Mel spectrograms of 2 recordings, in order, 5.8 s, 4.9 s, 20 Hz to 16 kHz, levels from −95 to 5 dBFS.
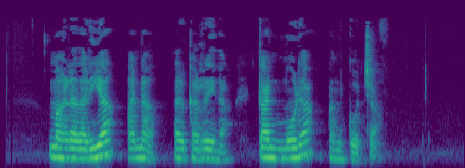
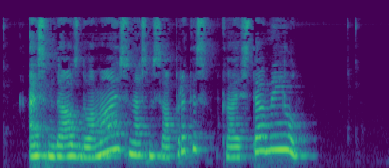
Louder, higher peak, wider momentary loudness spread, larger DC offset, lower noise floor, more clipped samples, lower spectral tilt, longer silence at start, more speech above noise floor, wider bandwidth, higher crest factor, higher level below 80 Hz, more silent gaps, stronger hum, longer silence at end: second, -28 LUFS vs -24 LUFS; about the same, -10 dBFS vs -8 dBFS; first, 13 LU vs 9 LU; neither; second, -65 dBFS vs -71 dBFS; neither; about the same, -6 dB/octave vs -5 dB/octave; first, 0.6 s vs 0.35 s; second, 38 dB vs 47 dB; about the same, 11.5 kHz vs 11.5 kHz; about the same, 20 dB vs 18 dB; second, -78 dBFS vs -64 dBFS; neither; neither; about the same, 1.1 s vs 1 s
